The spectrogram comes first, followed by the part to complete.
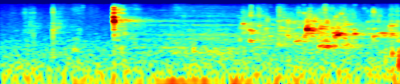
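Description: A sharp click about half a second in, then a hand splashing and stirring water in a plastic tub, mixing the drops of anti-stress solution into it.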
